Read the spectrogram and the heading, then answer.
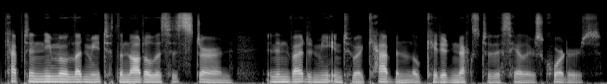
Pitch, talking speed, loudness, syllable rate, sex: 110 Hz, 200 wpm, -20 LUFS, 5.6 syllables/s, male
